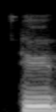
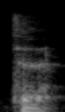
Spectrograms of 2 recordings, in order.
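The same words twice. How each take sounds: First: The word is said in its full form. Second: The word is said in a reduced weak form.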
